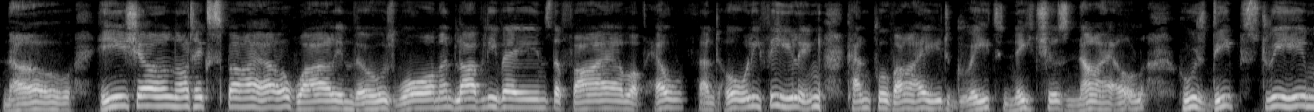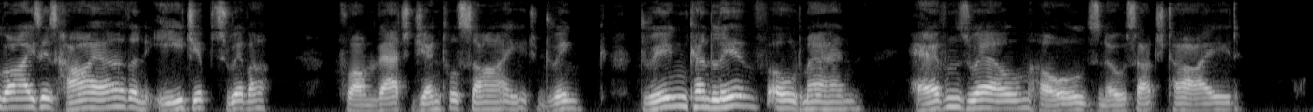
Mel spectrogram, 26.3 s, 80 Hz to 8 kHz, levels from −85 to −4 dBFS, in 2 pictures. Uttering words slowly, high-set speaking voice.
No: slow, 110 wpm; medium, 155 Hz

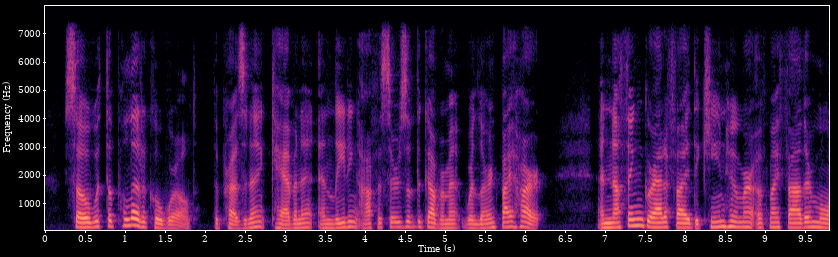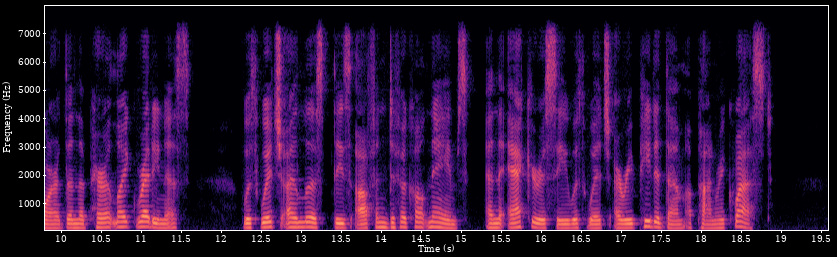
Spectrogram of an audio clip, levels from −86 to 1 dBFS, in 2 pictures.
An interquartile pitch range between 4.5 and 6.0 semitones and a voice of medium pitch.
No: average, 3.3 semitones; medium, 155 Hz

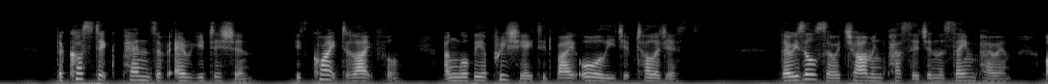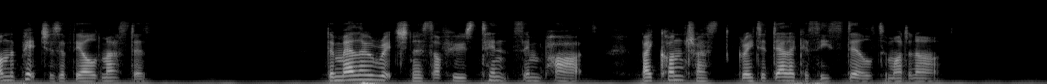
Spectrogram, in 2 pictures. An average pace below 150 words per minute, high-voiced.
No: slow, 135 wpm; medium, 155 Hz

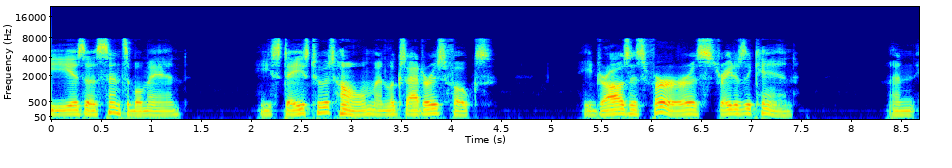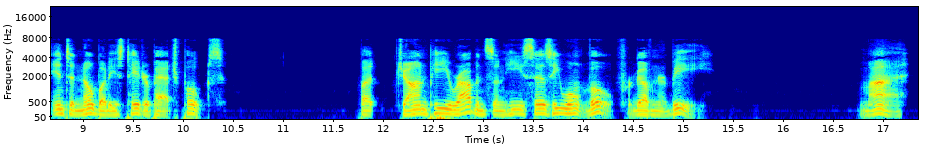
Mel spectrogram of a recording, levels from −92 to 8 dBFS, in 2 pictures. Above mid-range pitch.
No: low, 120 Hz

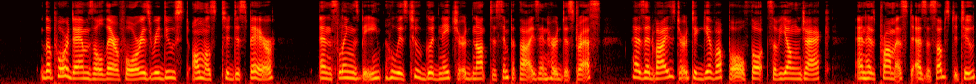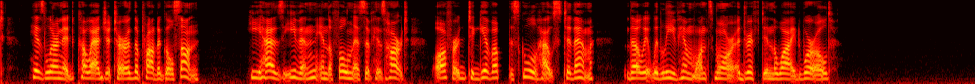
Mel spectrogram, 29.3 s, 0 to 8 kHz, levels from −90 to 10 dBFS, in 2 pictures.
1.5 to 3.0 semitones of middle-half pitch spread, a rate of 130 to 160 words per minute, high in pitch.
Yes: narrow, 2.5 semitones; average, 155 wpm; high, 205 Hz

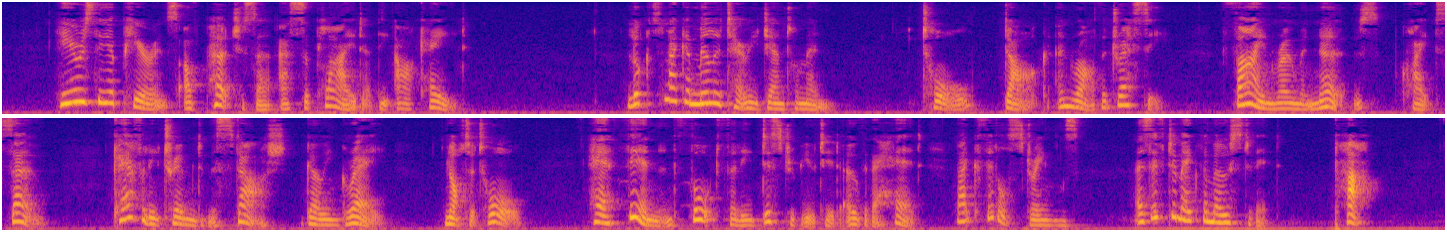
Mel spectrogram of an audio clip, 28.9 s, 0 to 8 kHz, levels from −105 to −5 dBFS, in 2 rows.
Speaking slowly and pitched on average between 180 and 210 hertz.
Yes: slow, 110 wpm; high, 190 Hz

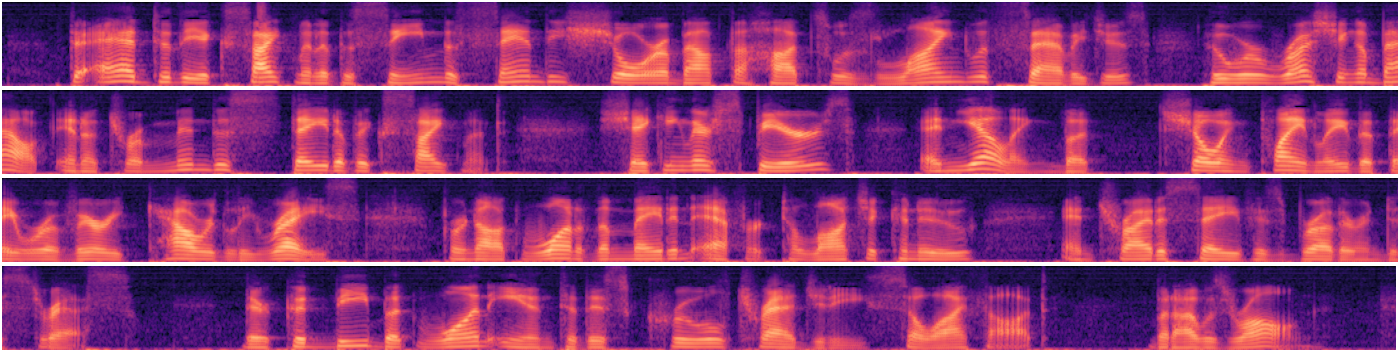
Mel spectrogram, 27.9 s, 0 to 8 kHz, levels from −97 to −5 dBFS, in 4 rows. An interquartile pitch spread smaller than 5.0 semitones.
Yes: average, 4.5 semitones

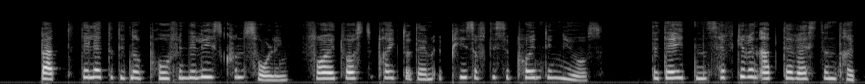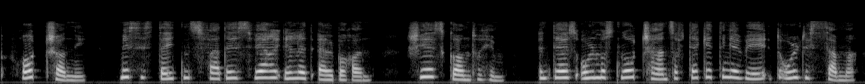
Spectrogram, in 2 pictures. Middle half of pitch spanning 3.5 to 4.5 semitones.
Yes: average, 4.0 semitones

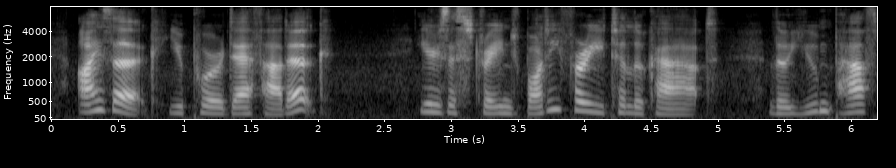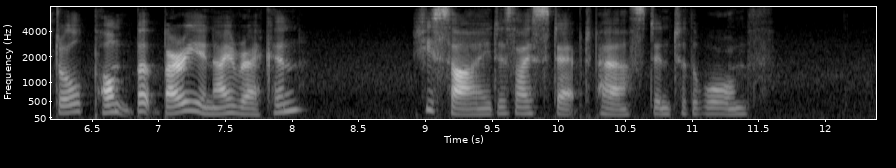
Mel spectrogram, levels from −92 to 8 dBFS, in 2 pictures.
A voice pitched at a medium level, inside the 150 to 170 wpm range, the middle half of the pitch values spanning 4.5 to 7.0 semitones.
Yes: medium, 175 Hz; average, 155 wpm; average, 4.8 semitones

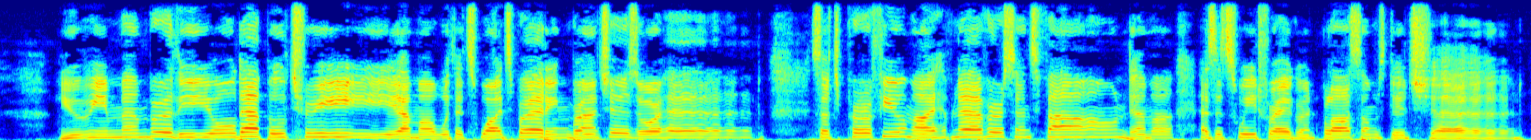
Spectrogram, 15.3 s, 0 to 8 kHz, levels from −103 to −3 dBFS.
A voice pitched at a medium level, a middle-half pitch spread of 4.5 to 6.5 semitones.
No: medium, 180 Hz; average, 3.2 semitones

